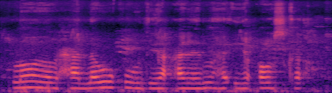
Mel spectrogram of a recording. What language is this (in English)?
Somali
